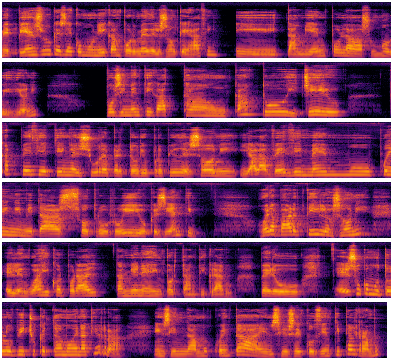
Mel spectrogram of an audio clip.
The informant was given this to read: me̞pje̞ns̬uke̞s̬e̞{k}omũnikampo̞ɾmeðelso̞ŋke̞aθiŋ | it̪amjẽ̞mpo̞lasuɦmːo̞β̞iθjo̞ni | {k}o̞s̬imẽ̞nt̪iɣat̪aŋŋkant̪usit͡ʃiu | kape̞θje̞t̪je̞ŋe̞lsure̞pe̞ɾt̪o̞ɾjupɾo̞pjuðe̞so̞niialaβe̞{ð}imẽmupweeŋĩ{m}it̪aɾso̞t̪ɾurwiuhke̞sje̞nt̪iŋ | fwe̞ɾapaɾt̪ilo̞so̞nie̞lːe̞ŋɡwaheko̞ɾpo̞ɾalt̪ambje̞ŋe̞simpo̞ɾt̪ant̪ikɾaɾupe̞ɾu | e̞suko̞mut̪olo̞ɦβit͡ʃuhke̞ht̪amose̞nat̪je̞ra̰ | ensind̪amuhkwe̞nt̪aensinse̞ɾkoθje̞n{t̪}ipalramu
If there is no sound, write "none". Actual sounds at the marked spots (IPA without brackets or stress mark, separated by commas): k, p, θ, m, t̪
